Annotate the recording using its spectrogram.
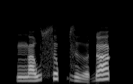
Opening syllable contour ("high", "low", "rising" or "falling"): rising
